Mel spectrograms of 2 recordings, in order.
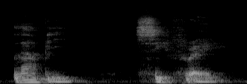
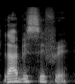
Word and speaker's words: Labi Siffre: Im Pronunciation Labissifrey. – Ja, okay, ich habe schon richtig gesagt. Labissifrey.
